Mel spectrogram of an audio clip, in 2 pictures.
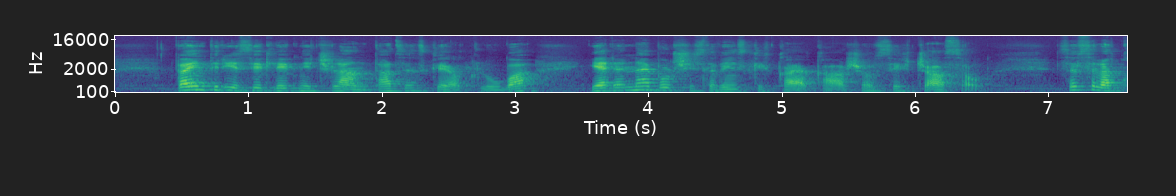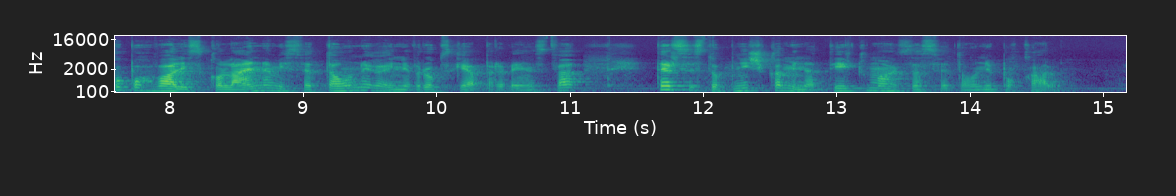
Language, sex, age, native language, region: Slovenian, female, 50-59, Slovenian, Drava region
